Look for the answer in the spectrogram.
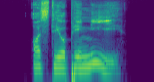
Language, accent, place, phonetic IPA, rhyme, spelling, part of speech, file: German, Germany, Berlin, [ɔsteopeˈniː], -iː, Osteopenie, noun, De-Osteopenie.ogg
- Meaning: osteopenia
